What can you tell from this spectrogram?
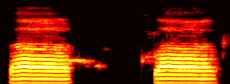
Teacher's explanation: और सा के अंदर सीटी की आवाज नहीं आएगी, नहीं तो ये सीन बन जाएगी या सीन से मुशाबियत कर जाएगी।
